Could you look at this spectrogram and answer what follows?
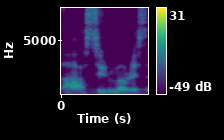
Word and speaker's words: Pseudomonas: So this one is our strict or obligate aerobe, which is Pseudomonas aeruginosa. The P is silent.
